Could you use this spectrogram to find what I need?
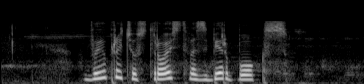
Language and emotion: Russian, neutral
